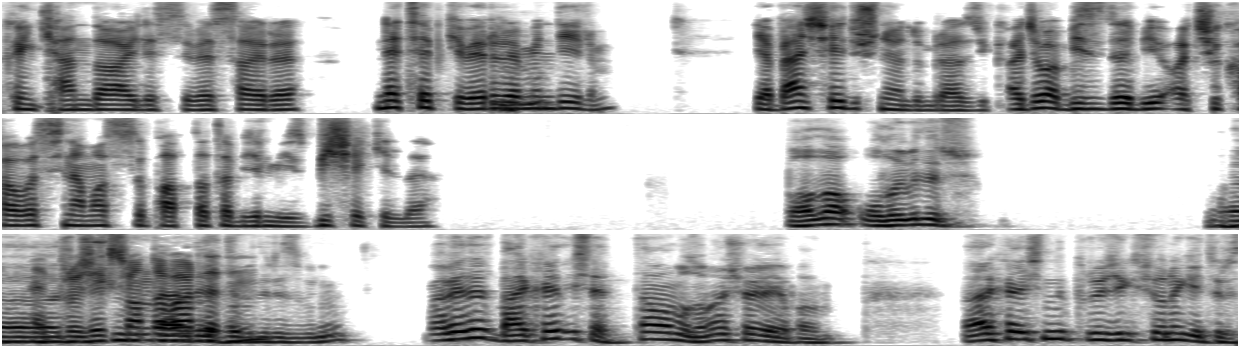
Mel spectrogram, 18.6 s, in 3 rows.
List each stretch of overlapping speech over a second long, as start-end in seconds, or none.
12.5-13.7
